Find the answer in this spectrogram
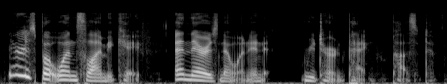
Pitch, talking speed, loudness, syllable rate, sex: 220 Hz, 215 wpm, -19 LUFS, 7.4 syllables/s, female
